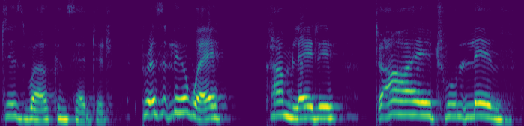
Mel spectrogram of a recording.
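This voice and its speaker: A woman playing a calm, compassionate friar in a Shakespearean radio play, giving measured, solemn and persuasive counsel. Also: a little high. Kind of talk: Shakespearean radio drama acting. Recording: home recording, slightly distant mic.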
